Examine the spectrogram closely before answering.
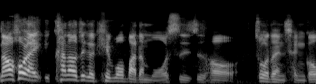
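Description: A man's voice, dry and close with no echo. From Taiwan, Kaohsiung (southern Taiwan). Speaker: toy designer. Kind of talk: interview. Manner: halting, many fillers.

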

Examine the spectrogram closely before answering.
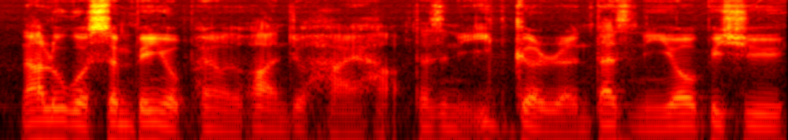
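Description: His very deep, low voice shows vocal fry as the man talks at a fairly quick pace with ordinary pitch variation. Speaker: professional triathlete and coach. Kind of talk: casual interview.

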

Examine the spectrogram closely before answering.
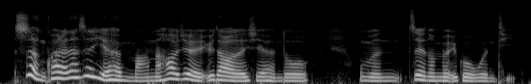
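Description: Talking at a very fast pace, this woman has a fairly low pitch. Her tone is dark and mellow. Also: ordinary pitch variation. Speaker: university student, band bandmate. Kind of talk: casual chat.

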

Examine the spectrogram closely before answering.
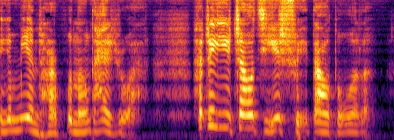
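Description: With a Beijing accent, a woman talks at a fairly slow pace. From Beijing, China. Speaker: cooking teacher. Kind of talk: casual interview chat.

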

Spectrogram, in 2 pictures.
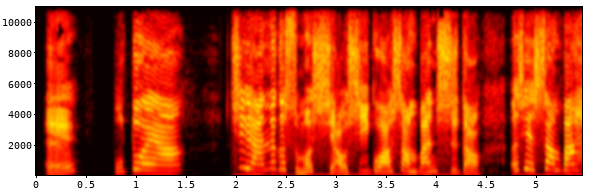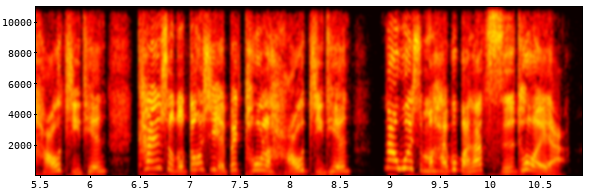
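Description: A woman's put-on character voice, high in pitch, bright and sharp, with big pitch swings at a moderate pace.

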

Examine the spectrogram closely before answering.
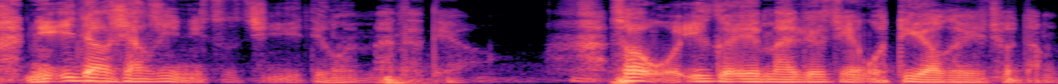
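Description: A man speaks at a very fast pace with a very deep, low pitch and ordinary pitch variation. His voice is somewhat breathy, with big swings in loudness. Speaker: real estate investor. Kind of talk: interview.

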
